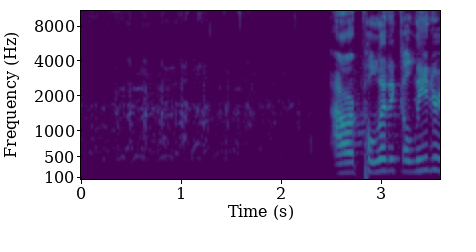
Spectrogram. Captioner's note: laughing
